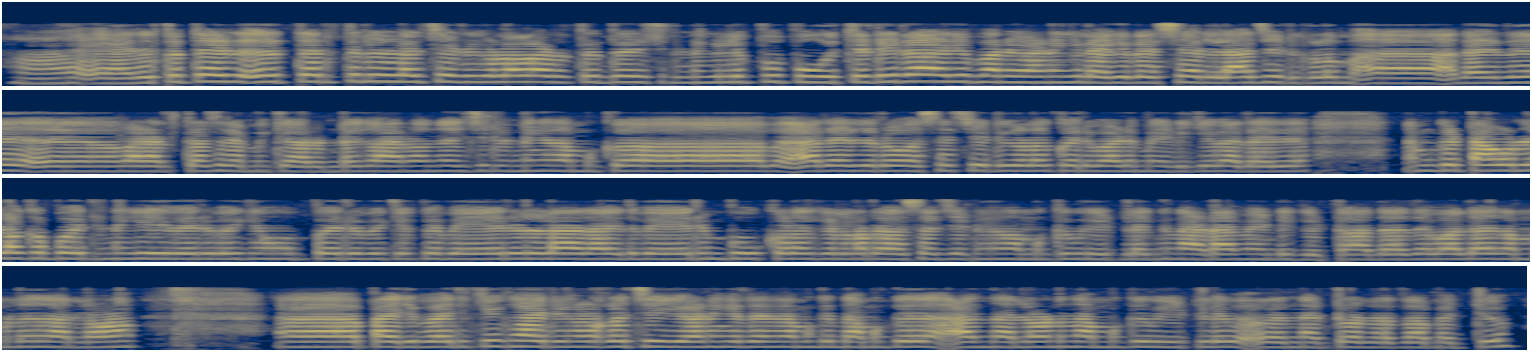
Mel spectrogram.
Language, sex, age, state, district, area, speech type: Malayalam, female, 45-60, Kerala, Kozhikode, urban, spontaneous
